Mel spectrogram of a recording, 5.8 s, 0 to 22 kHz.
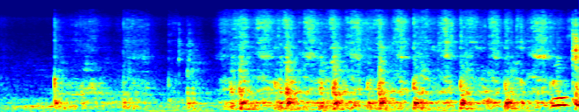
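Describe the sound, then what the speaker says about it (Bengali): A spoon stirring milk boiling in a pot for carrot halwa, with repeated close scraping and rubbing strokes against the metal, plus occasional clinks, continuous and fairly loud. "আমি 5 থেকে 6 মিনিটের মতন দুধটাকে কিন্তু বেশ একটু এভাবে নেড়ে চেড়ে জ্বালিয়ে নিব"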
